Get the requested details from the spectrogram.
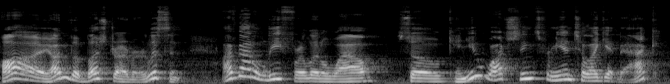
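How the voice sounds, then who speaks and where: A woman's voice: low voice, big pitch swings, moderate pace, mellow, voice pushed up. A woman voicing a friendly, trusting bus driver from a picture book in a chatty way. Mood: friendly, instructing. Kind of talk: picture-book character read aloud.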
